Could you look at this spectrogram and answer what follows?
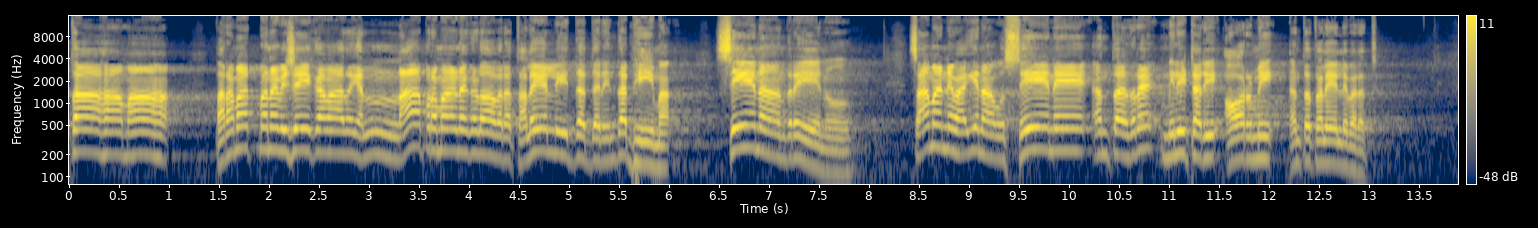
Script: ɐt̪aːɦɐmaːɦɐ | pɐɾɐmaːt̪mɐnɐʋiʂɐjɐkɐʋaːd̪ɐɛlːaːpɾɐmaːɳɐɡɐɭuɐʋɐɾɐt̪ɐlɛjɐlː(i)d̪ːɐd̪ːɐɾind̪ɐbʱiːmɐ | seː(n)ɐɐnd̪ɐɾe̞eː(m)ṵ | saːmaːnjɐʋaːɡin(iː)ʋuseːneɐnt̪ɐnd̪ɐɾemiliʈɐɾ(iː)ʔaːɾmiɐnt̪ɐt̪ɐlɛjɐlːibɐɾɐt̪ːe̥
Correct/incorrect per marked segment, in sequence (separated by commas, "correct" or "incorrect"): incorrect, correct, incorrect, incorrect, incorrect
